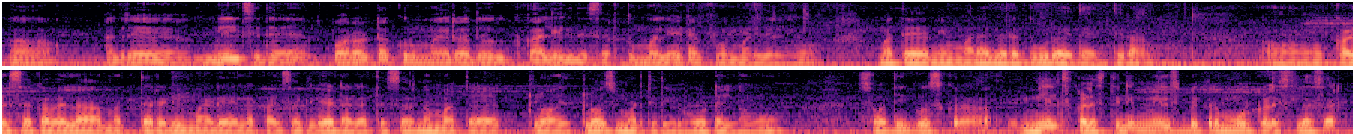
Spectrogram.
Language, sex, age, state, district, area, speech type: Kannada, male, 18-30, Karnataka, Shimoga, rural, spontaneous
